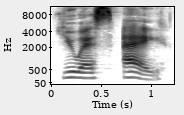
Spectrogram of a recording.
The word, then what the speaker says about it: USA: Notice that each letter in the abbreviation is pronounced separately, but the last letter is pronounced more strongly because it carries the primary stress. So we say USA, ASAP, ABC, and TV.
